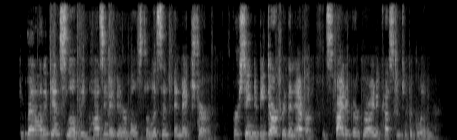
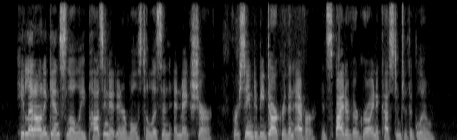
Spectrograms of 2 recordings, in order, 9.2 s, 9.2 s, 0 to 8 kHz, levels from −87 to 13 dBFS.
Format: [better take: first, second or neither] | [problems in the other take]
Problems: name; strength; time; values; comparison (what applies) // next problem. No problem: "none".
second | noise reduction (neural mask model DeepFilterNet 3)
